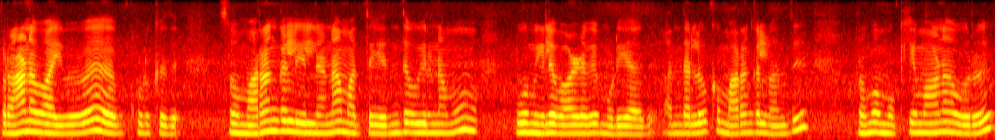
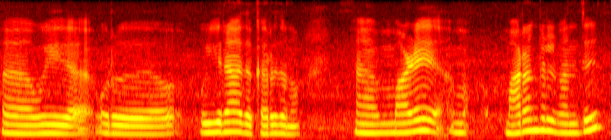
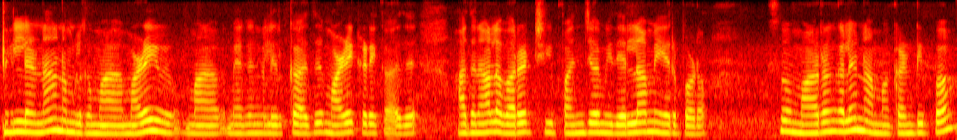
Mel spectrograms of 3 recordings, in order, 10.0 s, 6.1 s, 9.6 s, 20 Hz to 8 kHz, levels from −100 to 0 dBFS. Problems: background sounds at intervals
